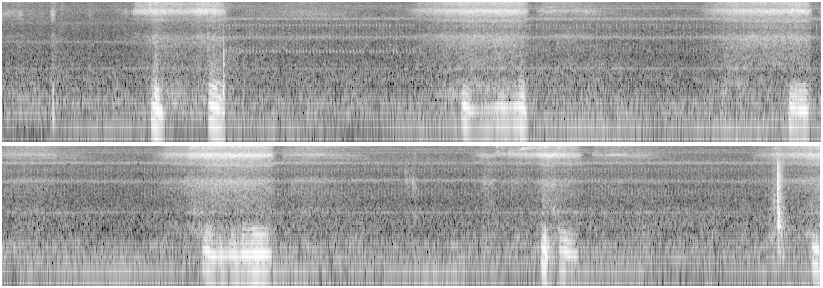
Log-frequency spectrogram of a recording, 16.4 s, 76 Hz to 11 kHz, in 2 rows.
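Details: 17-year-old Siamese cat snoring while asleep: soft, short snores with breathy whistles, about 11 breaths a minute, over a steady background hum.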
